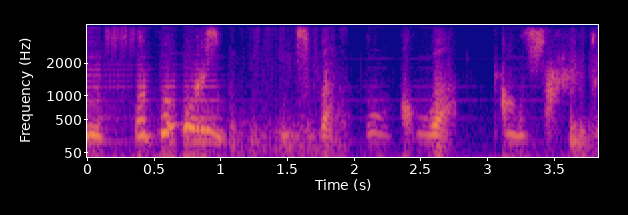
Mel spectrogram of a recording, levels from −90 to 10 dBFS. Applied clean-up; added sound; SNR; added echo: neural separator model SepFormer DNS4.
